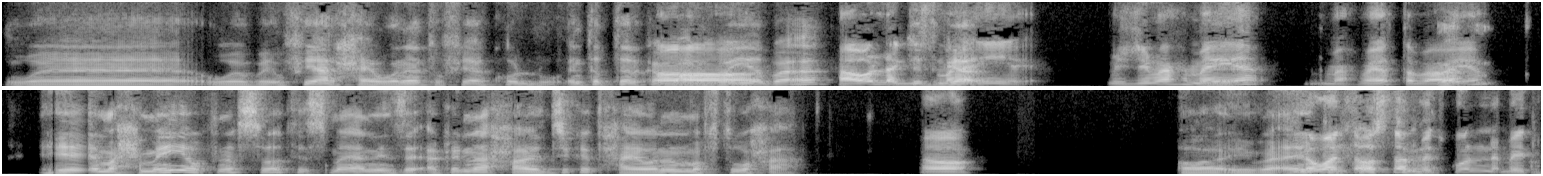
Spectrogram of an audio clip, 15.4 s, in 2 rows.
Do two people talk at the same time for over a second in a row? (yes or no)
yes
